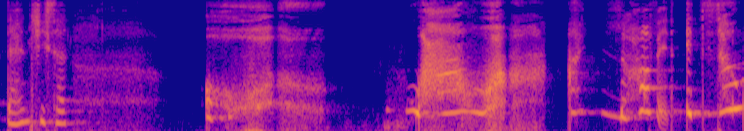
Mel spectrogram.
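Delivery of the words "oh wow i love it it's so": high, loud delighted squeal with a laugh; girl overjoyed by her new costume, laughing; thrilled squeal. Acted. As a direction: gush over the costume, giggling.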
